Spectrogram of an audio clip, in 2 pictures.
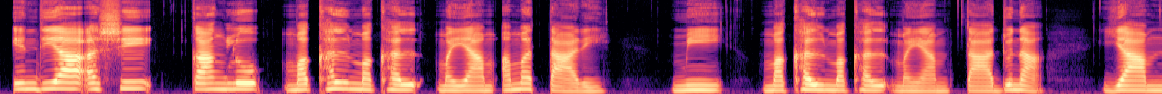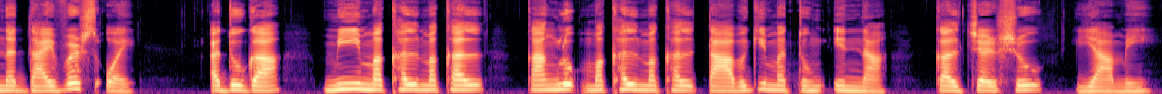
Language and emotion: Manipuri, neutral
